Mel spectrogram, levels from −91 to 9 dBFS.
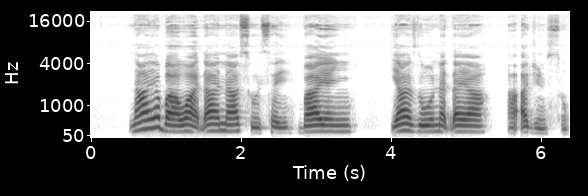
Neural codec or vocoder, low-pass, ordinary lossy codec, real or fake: none; none; none; real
